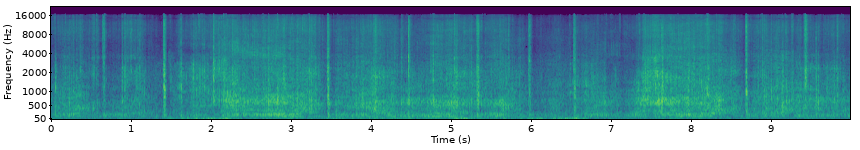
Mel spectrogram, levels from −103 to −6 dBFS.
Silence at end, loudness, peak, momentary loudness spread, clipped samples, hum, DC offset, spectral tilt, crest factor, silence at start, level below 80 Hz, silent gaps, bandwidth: 0 s; -34 LUFS; -8 dBFS; 9 LU; under 0.1%; none; under 0.1%; -2.5 dB/octave; 28 dB; 0 s; -52 dBFS; none; 17 kHz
